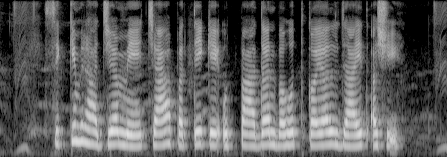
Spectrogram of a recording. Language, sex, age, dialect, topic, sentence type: Maithili, female, 18-24, Southern/Standard, agriculture, statement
